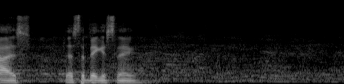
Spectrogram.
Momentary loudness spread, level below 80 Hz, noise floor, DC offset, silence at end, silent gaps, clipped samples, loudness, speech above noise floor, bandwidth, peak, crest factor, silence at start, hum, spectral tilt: 21 LU; -54 dBFS; -51 dBFS; under 0.1%; 0 s; none; under 0.1%; -32 LUFS; 21 dB; 11 kHz; -10 dBFS; 24 dB; 0 s; none; -5 dB/octave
